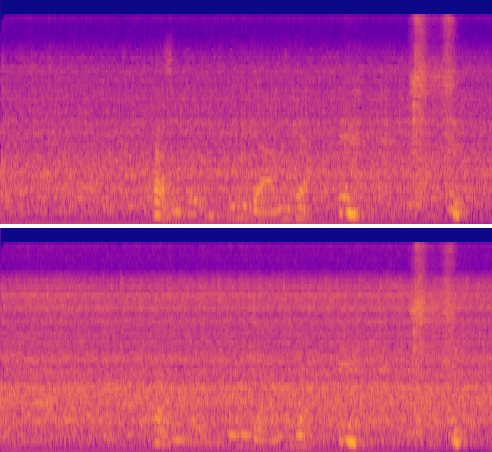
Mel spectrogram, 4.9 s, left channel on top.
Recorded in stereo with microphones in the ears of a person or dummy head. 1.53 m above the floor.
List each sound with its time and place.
0.0 s running water: 70° right (ahead or behind), 1.0 m
1.5 s a man speaking: 55° left (ahead or behind), 1.1 m
3.4 s crying: 35° left (ahead or behind), 3 m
